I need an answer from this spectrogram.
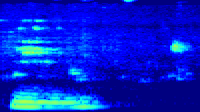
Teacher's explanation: the vowels here this top one here is you you notice your tongue is kind of forward a bit yeah and your mouth isn't open much you yeah whereas if you say this one the same sound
